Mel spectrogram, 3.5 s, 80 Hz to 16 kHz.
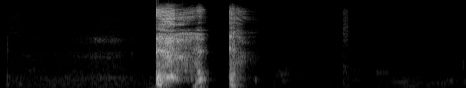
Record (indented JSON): {
  "cough_length": "3.5 s",
  "cough_amplitude": 30666,
  "cough_signal_mean_std_ratio": 0.24,
  "survey_phase": "beta (2021-08-13 to 2022-03-07)",
  "age": "45-64",
  "gender": "Female",
  "wearing_mask": "No",
  "symptom_none": true,
  "smoker_status": "Ex-smoker",
  "respiratory_condition_asthma": true,
  "respiratory_condition_other": false,
  "recruitment_source": "REACT",
  "submission_delay": "1 day",
  "covid_test_result": "Negative",
  "covid_test_method": "RT-qPCR",
  "influenza_a_test_result": "Negative",
  "influenza_b_test_result": "Negative"
}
